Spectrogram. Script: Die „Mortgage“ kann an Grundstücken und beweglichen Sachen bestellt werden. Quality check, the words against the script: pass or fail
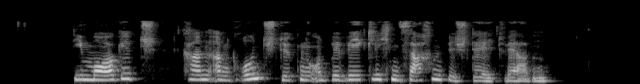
pass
